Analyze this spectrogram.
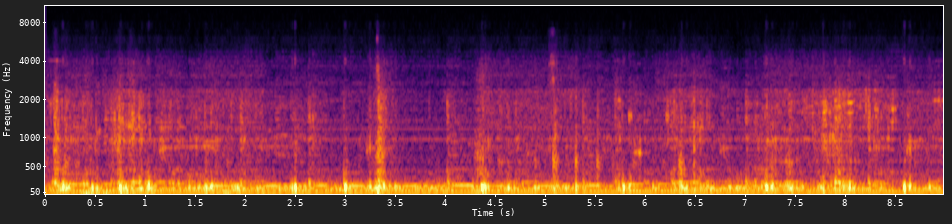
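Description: Loud rock music with heavy drums plays through small speakers.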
